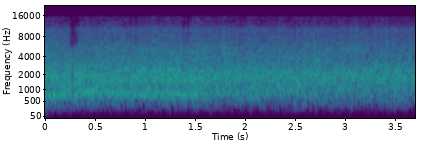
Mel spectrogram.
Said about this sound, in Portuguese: Se você crê que esse problema não é definitivo, dá mais um aplauso bem forte ao Senhor, bem forte.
